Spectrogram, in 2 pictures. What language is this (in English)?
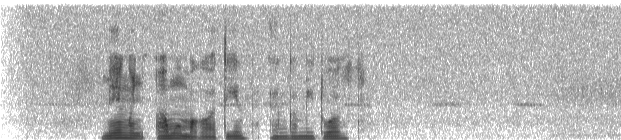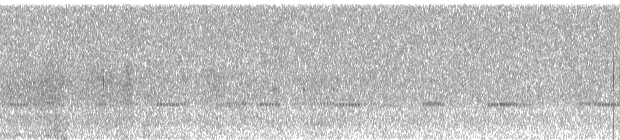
Kalenjin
